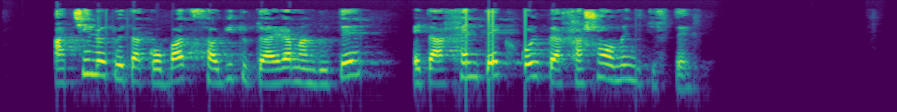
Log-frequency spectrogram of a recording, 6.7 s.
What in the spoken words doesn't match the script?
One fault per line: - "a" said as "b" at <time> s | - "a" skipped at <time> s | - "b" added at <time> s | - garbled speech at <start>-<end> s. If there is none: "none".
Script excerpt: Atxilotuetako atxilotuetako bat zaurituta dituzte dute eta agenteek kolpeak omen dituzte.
- "atxilotuetako" skipped at 1.2 s
- "dituzte" said as "eraman" at 2.1 s
- "jaso" added at 4.4 s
